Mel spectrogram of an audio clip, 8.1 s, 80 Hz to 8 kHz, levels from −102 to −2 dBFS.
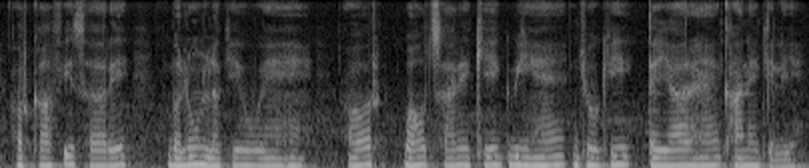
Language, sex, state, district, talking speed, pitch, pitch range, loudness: Hindi, male, Bihar, Kishanganj, 155 wpm, 135 Hz, 135-145 Hz, -42 LUFS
